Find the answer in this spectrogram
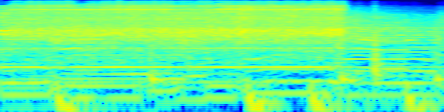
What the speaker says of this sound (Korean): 이렇게 선별한 목재를 정교하게 자르고 다듬어서 조립할 수 있게 만드는 것을 치목 작업이라고 합니다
